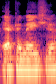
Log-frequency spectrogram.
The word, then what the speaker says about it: echinacea: think it was uh and how do you pronounce the echinacea yeah echinacea and the burdock she said i could take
